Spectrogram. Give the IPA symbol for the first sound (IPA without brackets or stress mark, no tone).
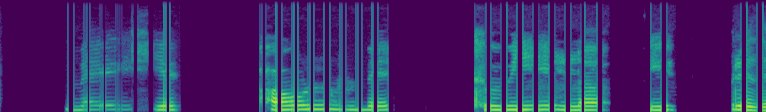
m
